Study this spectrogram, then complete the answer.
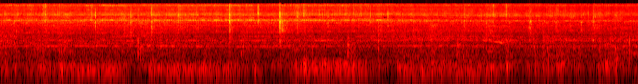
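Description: Small plastic wheels rumble and crackle on the rough road.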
